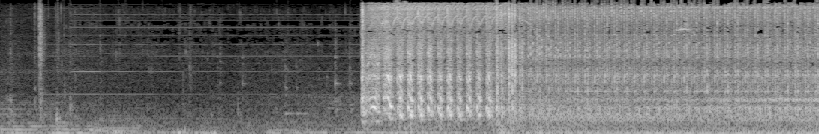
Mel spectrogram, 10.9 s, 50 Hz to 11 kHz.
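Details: Renault Megane 1.5 dCi diesel with loss of power; faulty injector no. 3 (confirmed by swapping with no. 2), cleaned in boiling water and refitted: cranks, catches, settles to uneven lumpy knocking idle. Rough idle from faulty injector.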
